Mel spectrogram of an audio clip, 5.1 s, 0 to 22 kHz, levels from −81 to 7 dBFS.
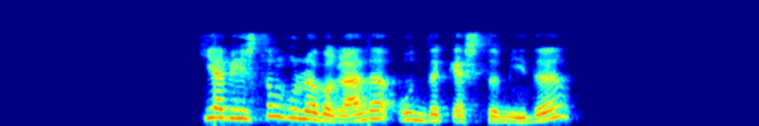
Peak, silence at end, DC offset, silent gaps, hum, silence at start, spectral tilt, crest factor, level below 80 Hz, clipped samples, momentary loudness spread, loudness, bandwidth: -2 dBFS; 1.3 s; under 0.1%; none; none; 1.35 s; -5 dB/octave; 18 dB; -62 dBFS; under 0.1%; 7 LU; -18 LUFS; 7.6 kHz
